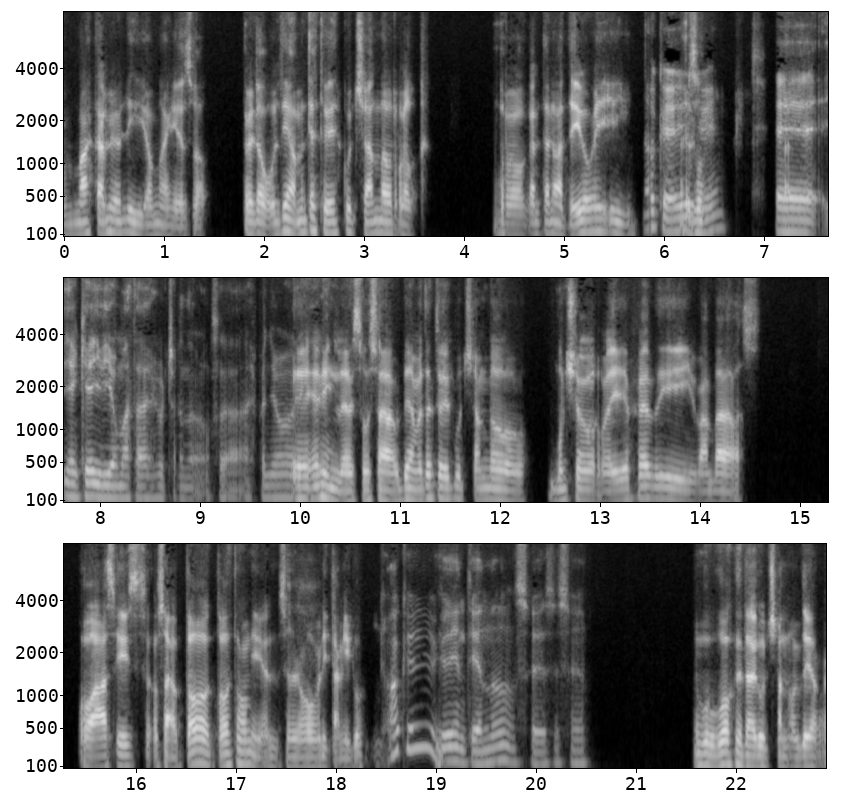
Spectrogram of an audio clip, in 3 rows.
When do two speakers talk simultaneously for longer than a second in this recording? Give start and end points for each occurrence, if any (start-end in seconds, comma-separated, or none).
none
